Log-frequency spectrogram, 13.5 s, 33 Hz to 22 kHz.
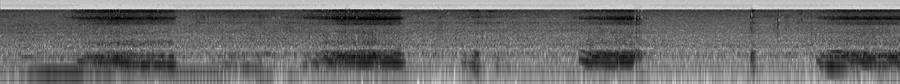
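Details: Sleeping Beagle snoring heavily: loud, rough, rattling snores on each in-breath, about four in 13 seconds, with quieter out-breaths between; she sometimes snores loud enough to wake herself.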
